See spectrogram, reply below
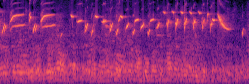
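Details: European goldfinch singing in the original Wydani song style: a fast, continuous twitter of high, sharp chirps and buzzy trills, about two per second, with a soft low hum beneath.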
